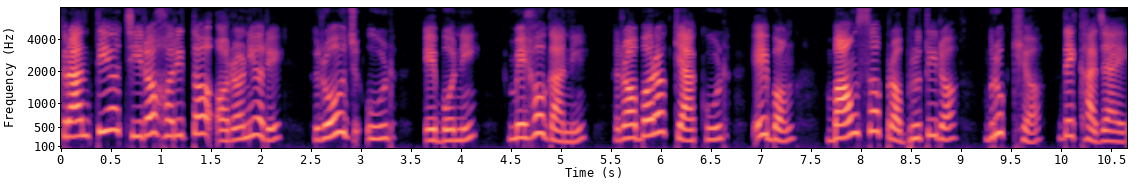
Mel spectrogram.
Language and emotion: Odia, neutral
